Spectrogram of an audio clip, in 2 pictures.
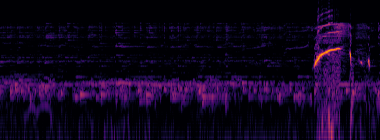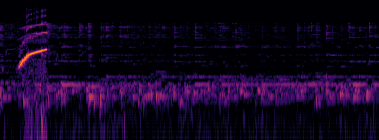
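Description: Many small sheep bells tinkling irregularly as a flock grazes, broken about six and eight seconds in by two loud rising whistles, each about half a second long.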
